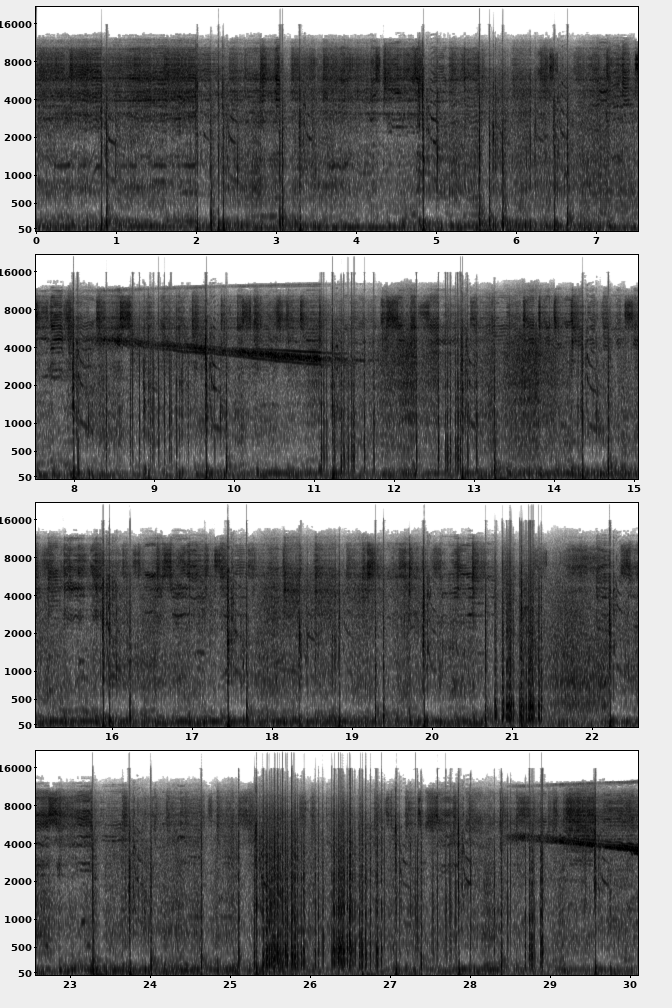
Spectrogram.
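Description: A fireworks display: a continuous, rapid barrage of aerial shells bursting with sharp bangs, heaviest about two-thirds of the way in. A falling whistle-like tone is heard twice, about a third of the way in and again at the very end.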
